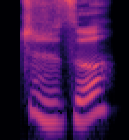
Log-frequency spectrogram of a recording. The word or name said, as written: 指责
